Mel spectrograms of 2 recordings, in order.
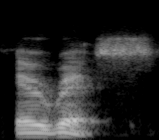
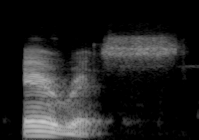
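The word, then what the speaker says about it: ארץ: emphasize the last syllable emphasize the syllable before the last syllable so Ares not Ares but Ares which means land or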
